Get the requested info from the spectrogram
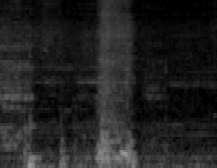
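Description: Near silence: room tone with a few faint, short noises, one about a second in.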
